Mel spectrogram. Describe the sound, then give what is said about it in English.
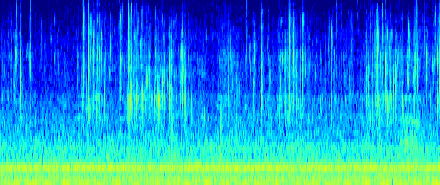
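Water pours and splashes steadily for several seconds as it is poured out for farmyard animals to drink, over a constant low mechanical hum; no one speaks. “take some water.”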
